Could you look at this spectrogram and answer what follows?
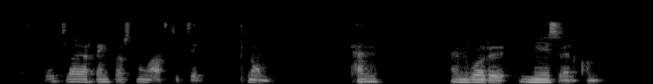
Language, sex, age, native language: Icelandic, male, 30-39, Icelandic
